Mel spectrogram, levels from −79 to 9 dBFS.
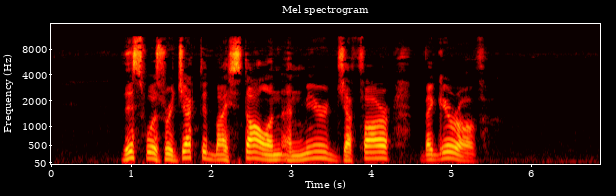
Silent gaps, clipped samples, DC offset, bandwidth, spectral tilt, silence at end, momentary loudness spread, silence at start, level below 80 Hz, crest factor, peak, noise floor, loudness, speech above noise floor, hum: none; under 0.1%; under 0.1%; 11.5 kHz; -3 dB/octave; 1.45 s; 12 LU; 0.9 s; -58 dBFS; 22 dB; 0 dBFS; -66 dBFS; -20 LUFS; 45 dB; none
